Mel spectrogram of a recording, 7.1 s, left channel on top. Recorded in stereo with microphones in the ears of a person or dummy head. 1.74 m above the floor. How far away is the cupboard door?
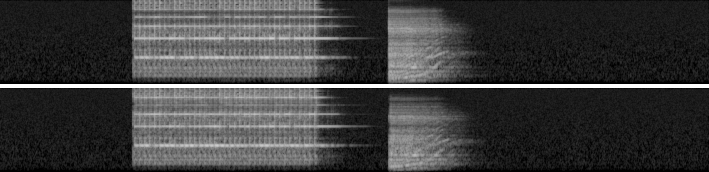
About 5 m.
